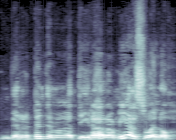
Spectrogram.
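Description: A man's voice: sits high, a little fast, dark tone. A middle-aged male pastor preaching a sermon, earnest and storytelling as he addresses his congregation.

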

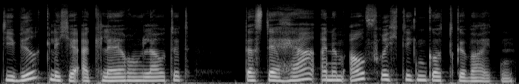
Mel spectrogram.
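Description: A woman reads a devotional text aloud in an even, reverent manner. Her voice is low and mellow, and the recording is dry and close. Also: normal speed, no echo. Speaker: audiobook narrator. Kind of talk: scripted narration of a religious text.

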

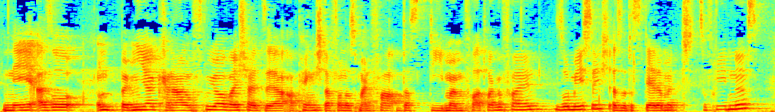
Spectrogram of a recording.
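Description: A woman co-hosting a casual podcast chat, blunt and quick to laugh, with casual swearing. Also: mid-range voice. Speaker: podcast co-host. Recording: echoey room with faint noise.

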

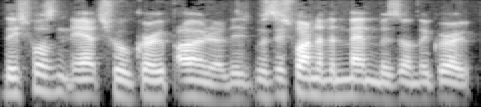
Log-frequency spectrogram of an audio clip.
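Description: A man's voice: medium pitch, fairly even intonation, fast talker, fairly bright tone, dry recording. A man co-hosting a podcast, chatting casually with a sarcastic, mocking edge. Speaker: podcast co-host.

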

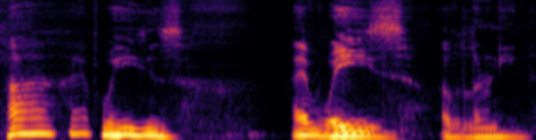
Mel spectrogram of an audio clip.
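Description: A man voicing an old bearded antique shop owner who talks slowly and mysteriously. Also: medium pitch, big pitch swings, dark tone, a little hiss or hum.

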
